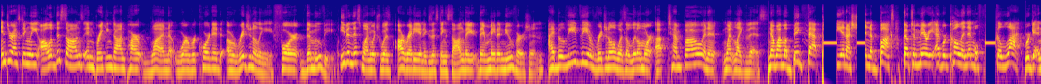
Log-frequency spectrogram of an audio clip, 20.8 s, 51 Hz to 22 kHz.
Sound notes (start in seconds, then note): 16.4 beep; 19.6 beep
